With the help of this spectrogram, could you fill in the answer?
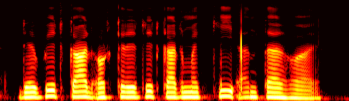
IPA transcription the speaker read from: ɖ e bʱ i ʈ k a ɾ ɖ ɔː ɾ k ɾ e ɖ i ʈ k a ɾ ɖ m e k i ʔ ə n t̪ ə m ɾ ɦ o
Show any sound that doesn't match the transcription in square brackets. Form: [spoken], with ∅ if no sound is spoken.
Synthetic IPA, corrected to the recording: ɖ e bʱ i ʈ k a ɾ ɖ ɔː ɾ k ɾ e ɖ i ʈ k a ɾ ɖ m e k i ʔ ə n t̪ ə [∅] ɾ ɦ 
